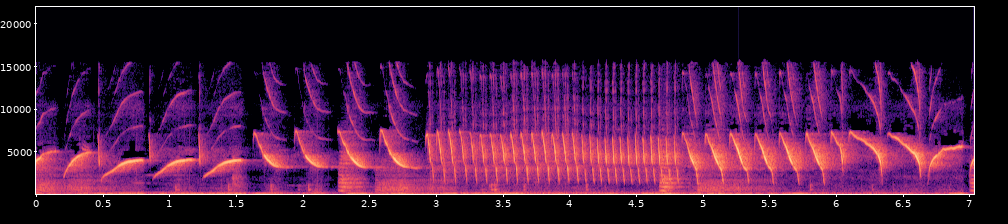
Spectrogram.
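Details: Canary singing, meant to stimulate singing in other canaries: loud, bright, rapidly repeated swooping whistles, a long fast rolling trill in the middle, then more descending slurred notes, over a faint low hum.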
